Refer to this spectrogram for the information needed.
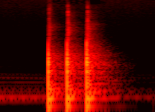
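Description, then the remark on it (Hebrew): Three quick, solid knocks on Martin Buber's wooden door one early morning, evenly spaced, with a low steady hum underneath and a short resonant tail after the last rap. “בוקר אחד שמע דפיקה על הדלת.”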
